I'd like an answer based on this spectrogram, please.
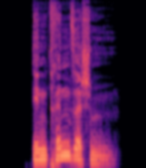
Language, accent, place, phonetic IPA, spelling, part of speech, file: German, Germany, Berlin, [ɪnˈtʁɪnzɪʃm̩], intrinsischem, adjective, De-intrinsischem.ogg
- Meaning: strong dative masculine/neuter singular of intrinsisch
